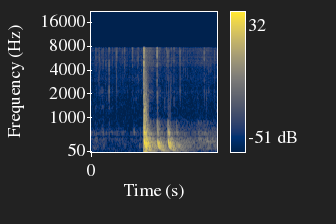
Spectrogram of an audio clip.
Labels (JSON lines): {"label": "anthrophony, bomb", "recorder": "HydroMoth"}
